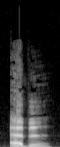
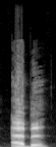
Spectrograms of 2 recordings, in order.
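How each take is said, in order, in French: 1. Le b final a un relâchement en écho plus faible. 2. Le b final a un relâchement en écho fort.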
